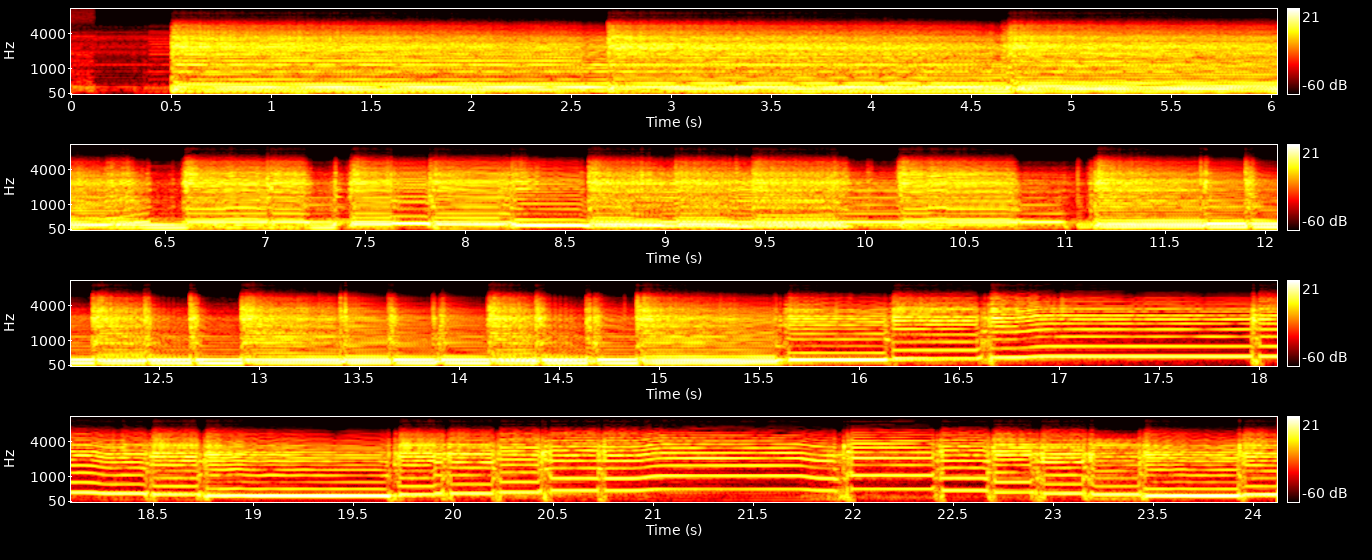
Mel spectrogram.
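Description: Single-coil electric guitar driven through an MXR Custom Badass Modified O.D. overdrive pedal, played alone and loud: chugging distorted chords give way to sustained, bending lead notes.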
